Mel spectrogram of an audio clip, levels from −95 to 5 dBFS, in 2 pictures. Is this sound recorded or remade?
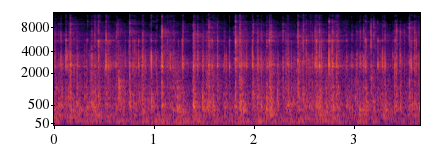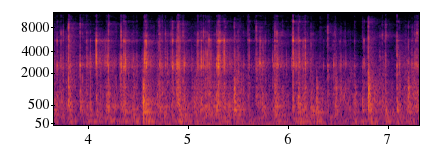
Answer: remade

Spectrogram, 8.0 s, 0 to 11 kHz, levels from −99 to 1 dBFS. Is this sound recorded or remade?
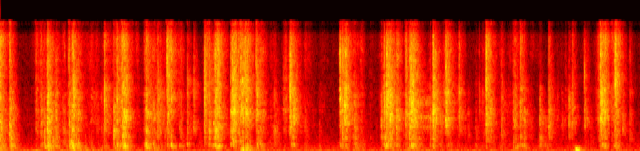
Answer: remade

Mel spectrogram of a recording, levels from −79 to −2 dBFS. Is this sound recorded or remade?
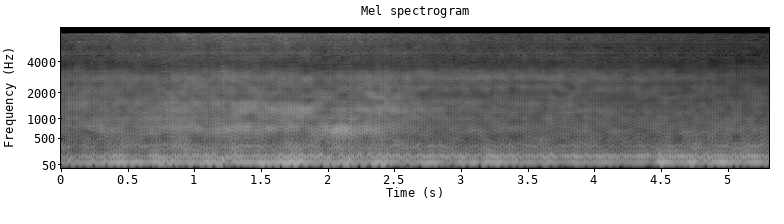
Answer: remade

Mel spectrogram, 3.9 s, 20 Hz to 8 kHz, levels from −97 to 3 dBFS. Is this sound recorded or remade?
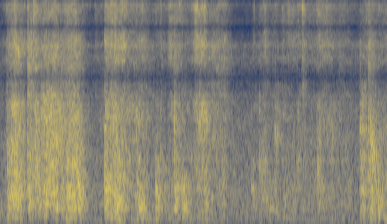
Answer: remade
